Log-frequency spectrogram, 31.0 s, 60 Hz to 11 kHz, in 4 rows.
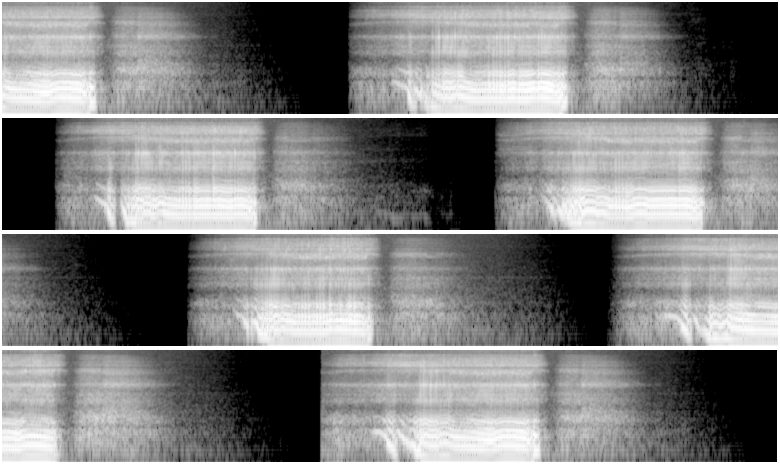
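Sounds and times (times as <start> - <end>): person snoring: 0.0 - 1.5, 3.5 - 6.0, 8.4 - 10.9, 12.9 - 15.3, 17.5 - 20.0, 21.7 - 24.9, 26.5 - 29.6.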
